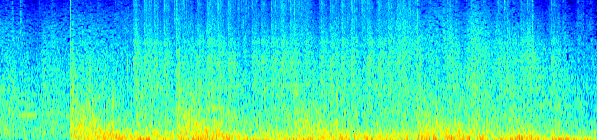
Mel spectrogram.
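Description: Heavy gunfire rumbles and booms without a break.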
